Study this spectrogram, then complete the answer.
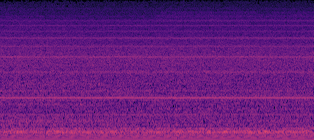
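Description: An airbrush hisses as it sprays paint.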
